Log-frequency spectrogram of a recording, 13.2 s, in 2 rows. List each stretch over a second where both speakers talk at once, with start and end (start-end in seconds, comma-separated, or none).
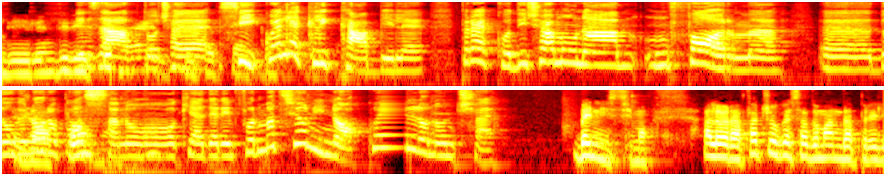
0.6-2.1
